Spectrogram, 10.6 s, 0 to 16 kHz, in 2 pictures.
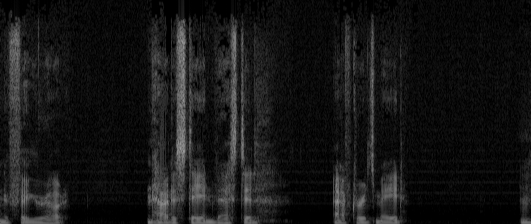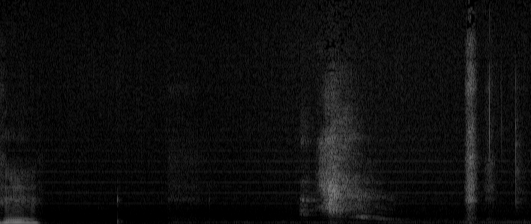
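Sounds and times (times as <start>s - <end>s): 
speech: 0.0s - 0.7s, 1.5s - 4.1s, 5.2s - 5.8s
person sneezing: 8.3s - 9.3s.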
